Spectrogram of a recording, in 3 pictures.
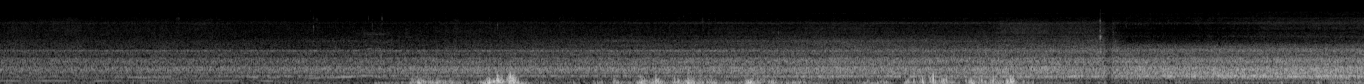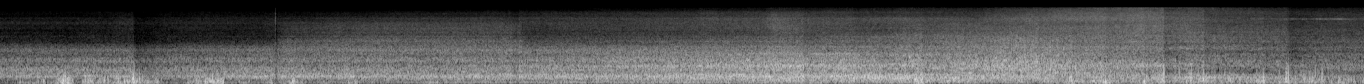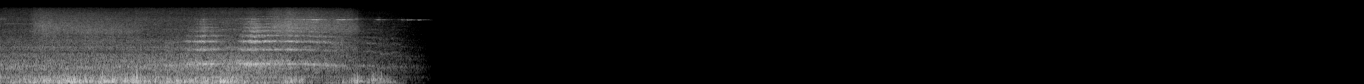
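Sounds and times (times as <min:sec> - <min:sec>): diesel railcar passing: 0:00.0 - 0:31.6.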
